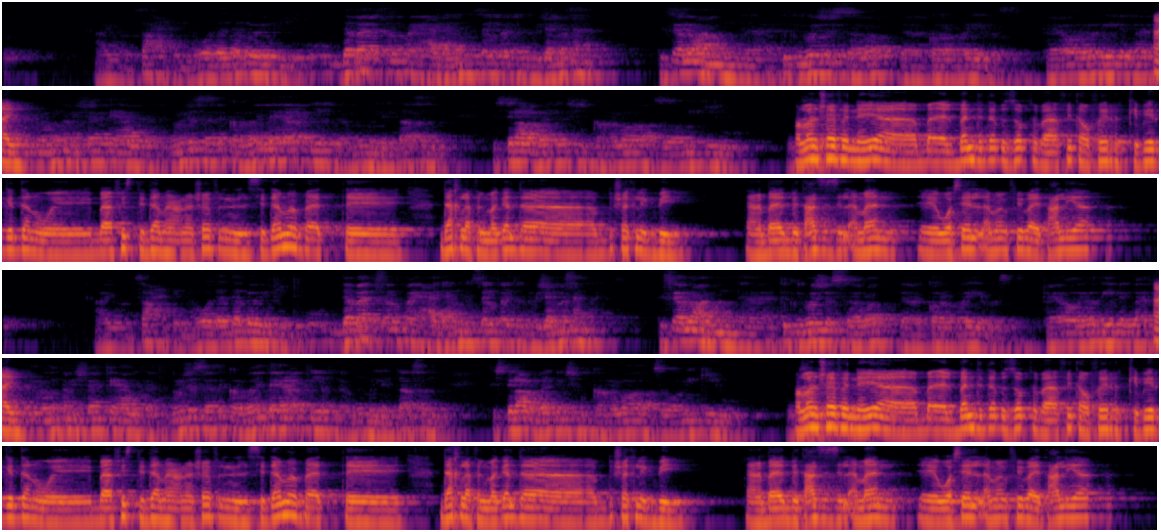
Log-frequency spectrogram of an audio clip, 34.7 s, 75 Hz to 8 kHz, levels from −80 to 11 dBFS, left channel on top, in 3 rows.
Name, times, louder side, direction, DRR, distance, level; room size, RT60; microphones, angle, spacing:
voice 1, 0.9-5.9 6.6-18.9 19.4-19.8 30.6-31.0, right 1 dB, 80° right, 5.9 m, -33 dB
voice 2, 19.5-30.0 30.6-34.2, right 1 dB, 10° right, 1.5 m, -21 dB
27.5 x 16.0 x 8.6 m
head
